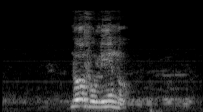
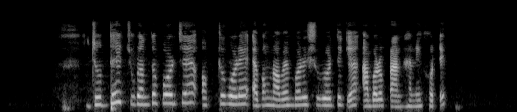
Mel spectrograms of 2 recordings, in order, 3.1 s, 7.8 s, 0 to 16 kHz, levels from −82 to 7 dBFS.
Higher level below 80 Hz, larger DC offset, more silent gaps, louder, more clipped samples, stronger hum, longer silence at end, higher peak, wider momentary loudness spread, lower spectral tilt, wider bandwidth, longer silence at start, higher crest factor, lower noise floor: about the same, -58 dBFS vs -60 dBFS; neither; neither; about the same, -18 LUFS vs -20 LUFS; neither; neither; second, 0.2 s vs 1.1 s; about the same, -2 dBFS vs -2 dBFS; first, 25 LU vs 8 LU; about the same, -5.5 dB/octave vs -5 dB/octave; first, 11.5 kHz vs 8 kHz; about the same, 1.05 s vs 0.95 s; about the same, 20 dB vs 18 dB; second, -54 dBFS vs -76 dBFS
